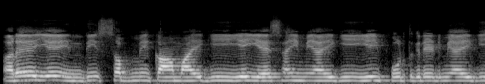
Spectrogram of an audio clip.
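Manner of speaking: ordinary talk, nothing marked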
